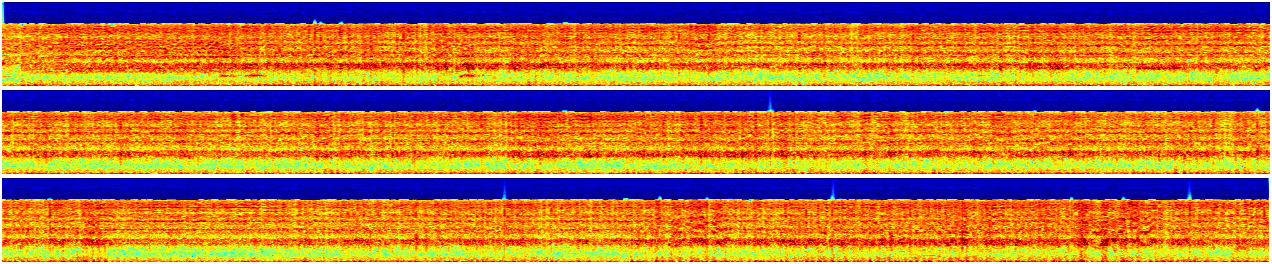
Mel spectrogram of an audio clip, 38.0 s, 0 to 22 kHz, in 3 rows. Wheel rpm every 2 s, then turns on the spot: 180, 220, 230, 230, 230, 230, 230, 230, 230, 230, 230, 230, 230, 230, 230, 230, 230, 230, 240.
none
